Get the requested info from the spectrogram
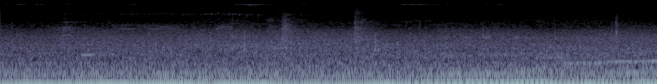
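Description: Street traffic noise: a steady rumble of passing vehicles, with a couple of faint clicks midway.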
